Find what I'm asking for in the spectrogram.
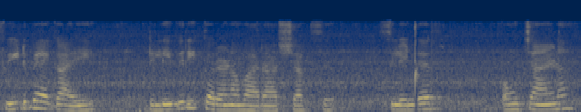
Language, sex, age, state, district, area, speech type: Sindhi, female, 45-60, Uttar Pradesh, Lucknow, urban, read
